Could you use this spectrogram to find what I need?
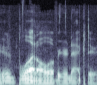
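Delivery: low, soft, hushed voice.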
